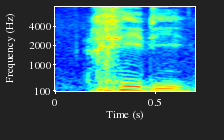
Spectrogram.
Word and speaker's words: Chidi: Kidi wird es ja ausgesprochen. – Wie? – Chidi. – Chidi, genau. – Okay. Chidi. Da Georgia. – Ah ja, okay, geil. Genau. Chidi wird es ausgesprochen und ja, das ist einfach, also so ganz realisieren kann ich das auch noch nicht.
